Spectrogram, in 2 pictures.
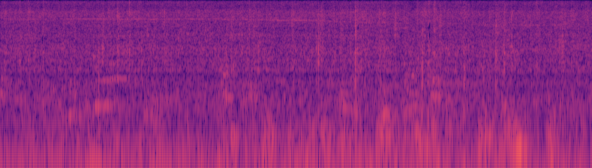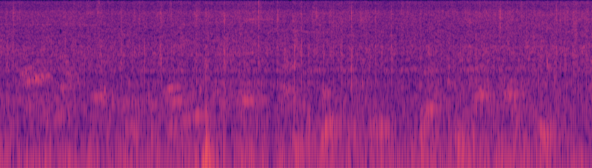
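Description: Diced russet potatoes frying in canola oil in a nonstick pot: a steady sizzle with many fine crackles as they cook down toward brown and crispy.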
